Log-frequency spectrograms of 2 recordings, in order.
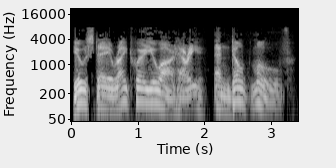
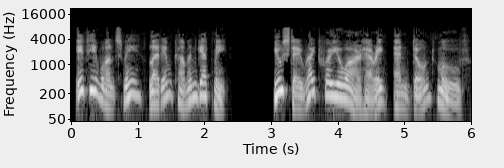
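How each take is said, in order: First: Mocking echo of her words, grinning; grinning mockery. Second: Raised pitch, firm and defiant; a young woman standing her ground; high voiced Doris. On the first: Marin mocking Doris's order to Harry, grinning. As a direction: toss her own line back at her with a smirk. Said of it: "said Marin, grinning broadly". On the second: Doris commanding Harry to stay put, high and firm. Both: A narrator's reading.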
